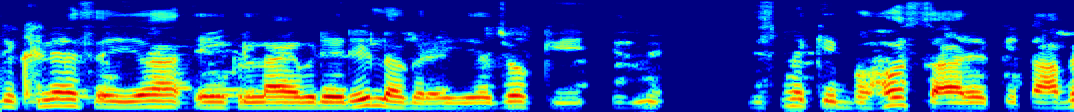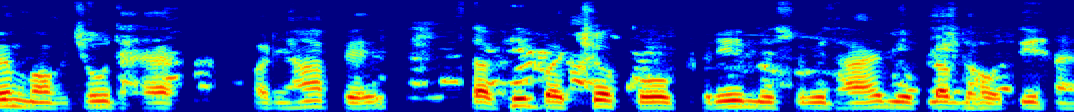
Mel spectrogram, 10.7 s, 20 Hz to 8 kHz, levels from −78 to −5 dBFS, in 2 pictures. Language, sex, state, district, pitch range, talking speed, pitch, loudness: Hindi, male, Bihar, Jamui, 140-185 Hz, 180 wpm, 150 Hz, -16 LUFS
